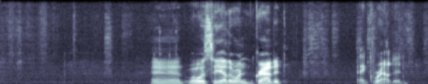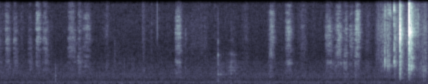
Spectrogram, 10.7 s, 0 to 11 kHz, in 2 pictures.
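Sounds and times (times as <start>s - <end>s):
speech: 1.9s - 3.7s, 4.5s - 5.2s
handwriting with a pen: 3.8s - 4.2s, 5.1s - 6.6s, 8.7s - 10.0s.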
